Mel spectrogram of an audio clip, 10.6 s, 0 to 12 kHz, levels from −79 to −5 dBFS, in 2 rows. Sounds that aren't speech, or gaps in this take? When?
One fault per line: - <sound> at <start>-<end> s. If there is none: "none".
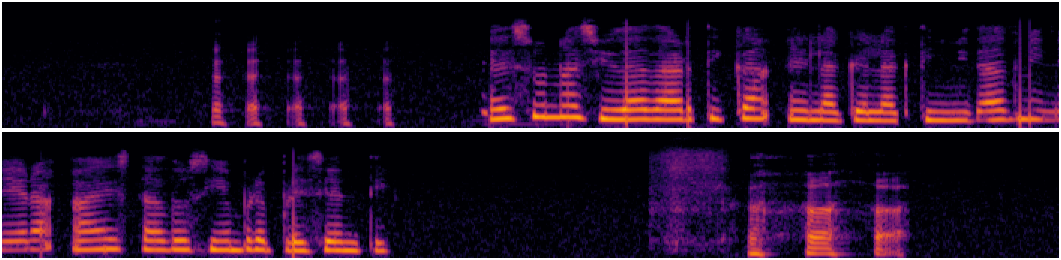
- laugh at 1.0-2.0 s
- laugh at 8.5-9.8 s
